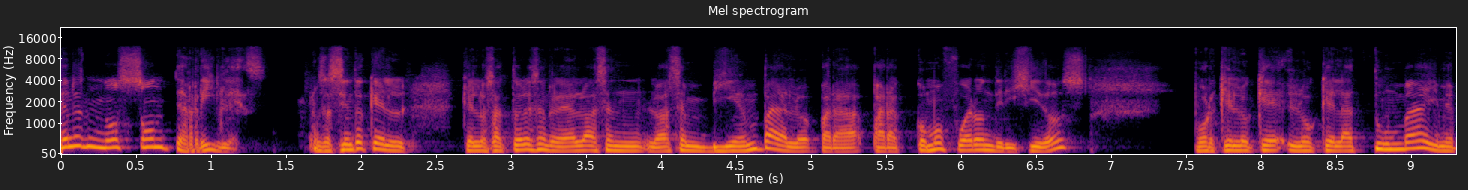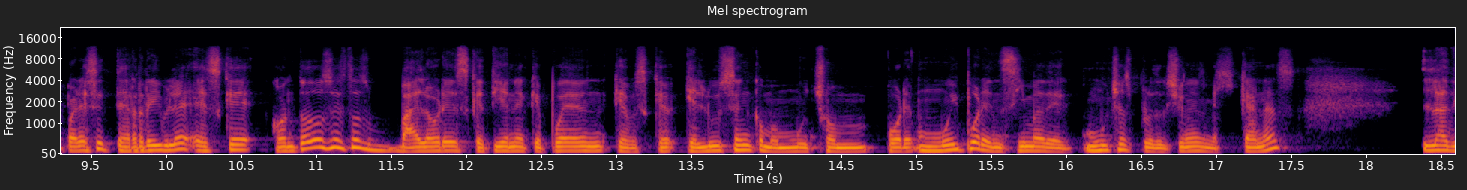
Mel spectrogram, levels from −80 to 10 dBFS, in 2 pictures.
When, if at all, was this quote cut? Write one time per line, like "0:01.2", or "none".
0:01.6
